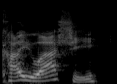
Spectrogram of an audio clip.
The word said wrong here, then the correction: Kuyashi: I think it's Kuyashi.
